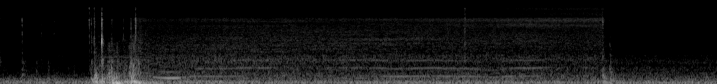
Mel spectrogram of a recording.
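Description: An electric sunroof motor whirs as the roof slides open.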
